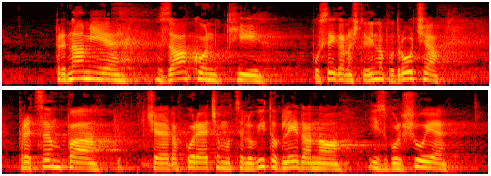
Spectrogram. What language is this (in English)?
Slovenian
